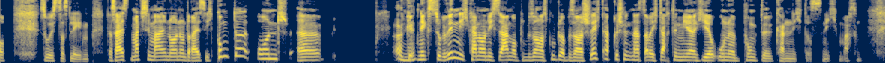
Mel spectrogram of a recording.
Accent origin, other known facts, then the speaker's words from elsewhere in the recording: Rhineland, Germany; Ich bin Rheinländer, ich kann kein MSCH hintereinander aussprechen, ohne da ein P oder ein T reinzumachen.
